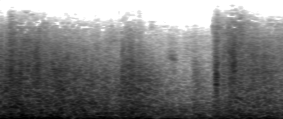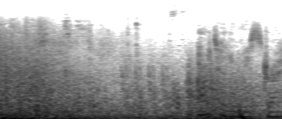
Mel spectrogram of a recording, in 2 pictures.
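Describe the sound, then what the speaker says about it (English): Artillery strike explosions in MechWarrior Online, a loud rolling barrage of heavy booms and rumbling blasts with a few sharper bursts, continuous throughout and mixed with game sounds. "Artillery strike"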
